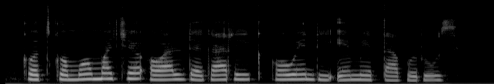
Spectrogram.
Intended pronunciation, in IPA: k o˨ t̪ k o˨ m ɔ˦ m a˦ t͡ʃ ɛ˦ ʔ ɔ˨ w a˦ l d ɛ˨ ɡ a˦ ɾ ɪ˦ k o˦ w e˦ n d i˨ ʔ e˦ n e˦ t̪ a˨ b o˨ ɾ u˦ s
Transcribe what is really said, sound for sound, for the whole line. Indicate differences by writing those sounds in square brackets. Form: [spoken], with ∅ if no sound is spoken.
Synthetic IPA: k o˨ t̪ k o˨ m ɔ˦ m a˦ t͡ʃ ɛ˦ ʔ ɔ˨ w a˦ l d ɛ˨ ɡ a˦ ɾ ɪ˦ k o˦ w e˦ n d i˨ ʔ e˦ [m] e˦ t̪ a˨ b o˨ ɾ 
